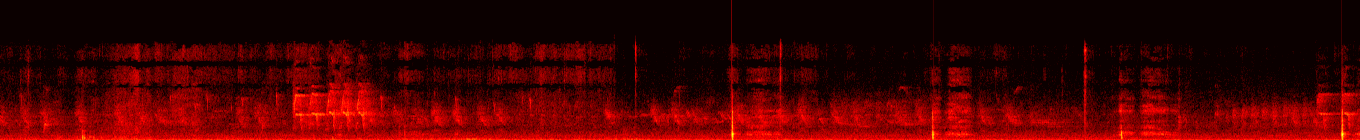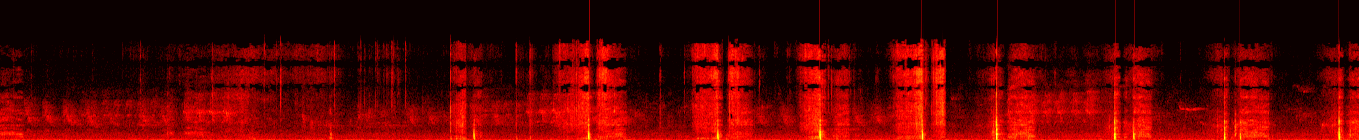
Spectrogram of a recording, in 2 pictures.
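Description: Knife cutting through a mushroom onto a wooden cutting board: a sharp tap with each stroke, about one a second through the second half. Before that, a few scattered light knocks as food is handled.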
